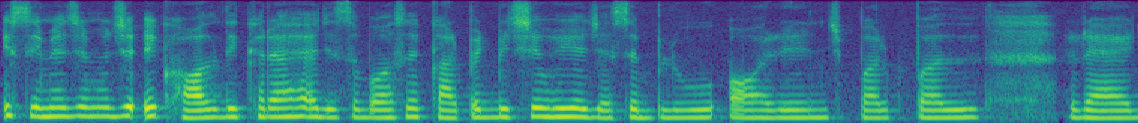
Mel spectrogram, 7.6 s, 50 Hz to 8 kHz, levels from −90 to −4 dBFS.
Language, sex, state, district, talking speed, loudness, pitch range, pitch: Hindi, female, Chhattisgarh, Kabirdham, 175 wpm, -17 LUFS, 185-205 Hz, 190 Hz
